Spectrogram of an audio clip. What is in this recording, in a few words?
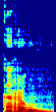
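"karung", Eastern Cham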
